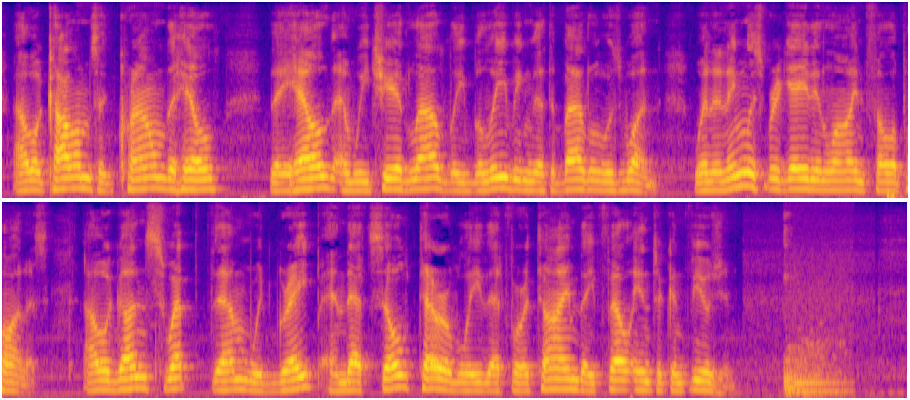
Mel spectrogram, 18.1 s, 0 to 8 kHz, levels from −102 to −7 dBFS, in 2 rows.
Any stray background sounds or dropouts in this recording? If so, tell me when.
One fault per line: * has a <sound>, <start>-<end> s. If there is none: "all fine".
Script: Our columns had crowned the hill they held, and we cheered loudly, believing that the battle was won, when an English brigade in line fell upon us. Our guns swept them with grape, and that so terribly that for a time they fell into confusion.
* has a thud, 16.9-17.6 s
